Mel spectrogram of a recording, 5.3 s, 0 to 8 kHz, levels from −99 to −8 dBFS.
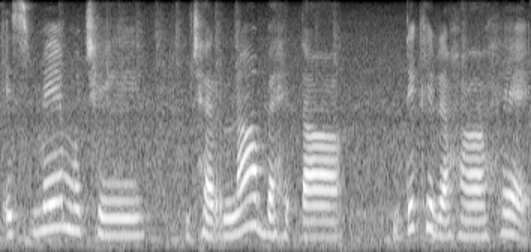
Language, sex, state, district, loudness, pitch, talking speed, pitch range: Hindi, female, Madhya Pradesh, Katni, -15 LUFS, 205 Hz, 80 wpm, 190-250 Hz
